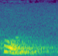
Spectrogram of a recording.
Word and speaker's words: comb: See, when you say the word comb, thumb and climb, the letter B is silent.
